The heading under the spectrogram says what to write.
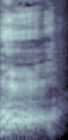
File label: Shield Damage; Pecheneg; Folk Hero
